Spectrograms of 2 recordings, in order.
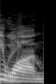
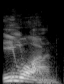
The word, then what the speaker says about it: Ion: Ion Cutelaba, or however you pronounce his first name, I can never remember correctly. – Ewan. – Ewan. That's right.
